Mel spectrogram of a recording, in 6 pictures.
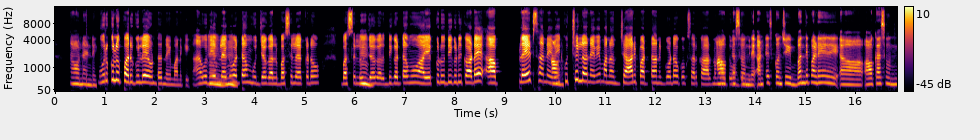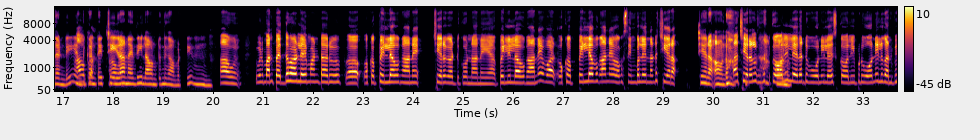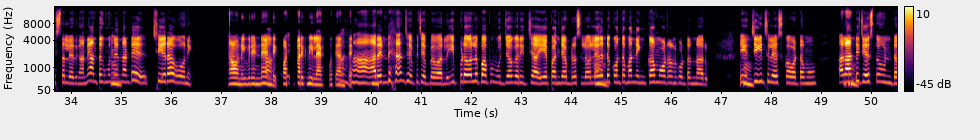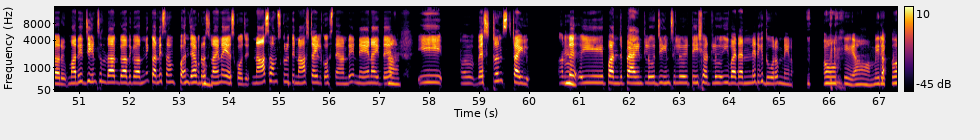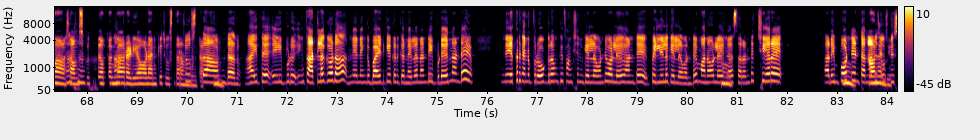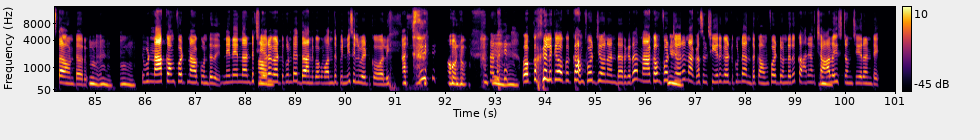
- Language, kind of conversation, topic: Telugu, podcast, సంస్కృతి మీ స్టైల్‌పై ఎలా ప్రభావం చూపింది?
- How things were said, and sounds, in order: other background noise; giggle; chuckle; tapping; in English: "వెస్ట్రన్"; throat clearing; in English: "రెడీ"; in English: "ప్రోగ్రామ్‌కి, ఫంక్షన్‌కి"; in English: "ఇంపార్టెంట్"; in English: "కంఫర్ట్"; laughing while speaking: "అంటే, ఒక్కొక్కళ్ళకి ఒక్కొక్క కంఫర్ట్"; chuckle; in English: "కంఫర్ట్"; in English: "కంఫర్ట్"; in English: "కంఫర్ట్"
